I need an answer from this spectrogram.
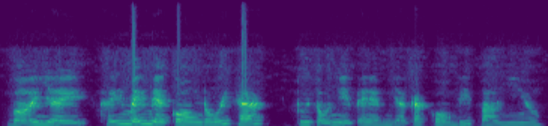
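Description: A woman reading aloud as a poor middle-aged father and ex-soldier, his talk turning to mournful wailing. The voice sits at an ordinary middle pitch. The storybook recording sounds dull and lo-fi. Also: steady tone, moderate pace, lightly acted. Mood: sorrowful.

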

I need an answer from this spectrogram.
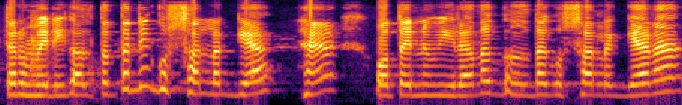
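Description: A woman's voice: very high-pitched, racing, sharp tone. A woman roasting someone in crude, mocking, scolding commentary full of profanity.

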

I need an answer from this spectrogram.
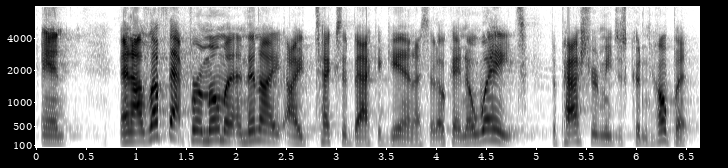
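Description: A man's voice: fairly high pitch, brisk, pushed and bright. A young adult male pastor preaching a sermon in a casual, self-deprecating way, with frequent restarts and fillers. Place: church sanctuary. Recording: long reverb of a church hall.

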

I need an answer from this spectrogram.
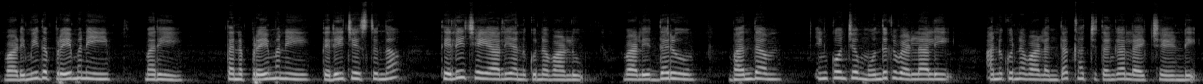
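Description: A woman hosts a serial review and retells the episode as a story. She stretches and stresses her words emphatically, in a slightly high voice. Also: steady tone, a little mellow. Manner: drawn-out, emphatic narration.

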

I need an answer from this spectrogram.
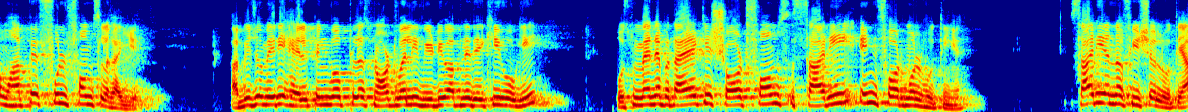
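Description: A man teaching an English lesson in Hindi to a class, chatty and repetitive, often checking in with the students. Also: sits high. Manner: chatty, repeats phrases, often checks with "theek hai?". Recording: echoey room.

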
